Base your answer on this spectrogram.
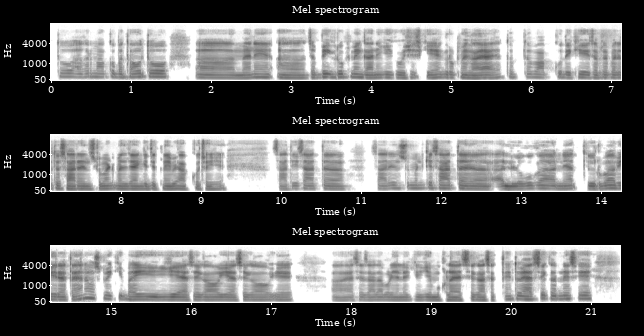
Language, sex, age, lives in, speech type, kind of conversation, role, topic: Hindi, male, 25-29, India, conversation, podcast, guest, Hobby mein community se judkar tumhe kya fayda hua, aur kaise?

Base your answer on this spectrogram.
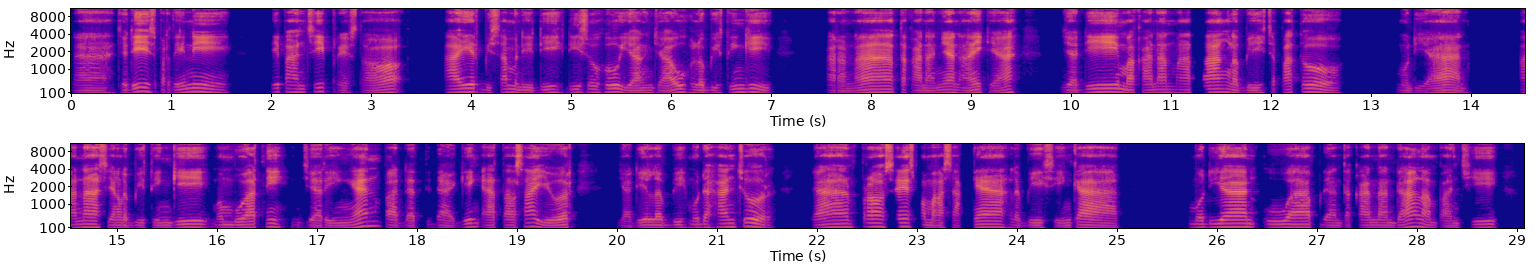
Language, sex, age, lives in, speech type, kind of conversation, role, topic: Indonesian, male, 20-24, Indonesia, read, expert-assistant, expert, Apa yang menyebabkan air mendidih pada suhu tertentu?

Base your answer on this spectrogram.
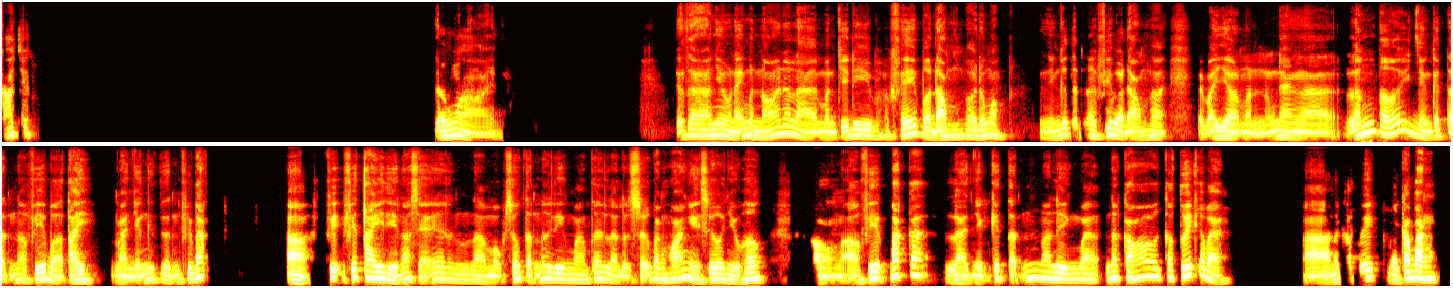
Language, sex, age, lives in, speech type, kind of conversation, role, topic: Vietnamese, male, 20-24, Vietnam, conversation, podcast, guest, Bạn có thể kể về một chuyến đi khiến bạn nhớ mãi không?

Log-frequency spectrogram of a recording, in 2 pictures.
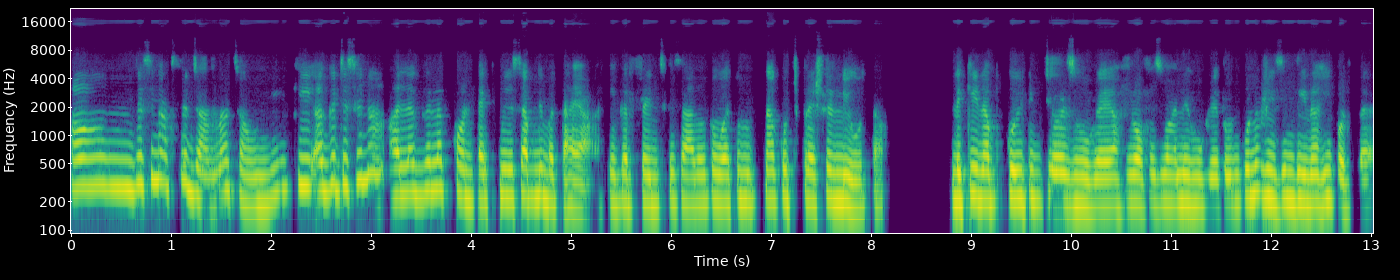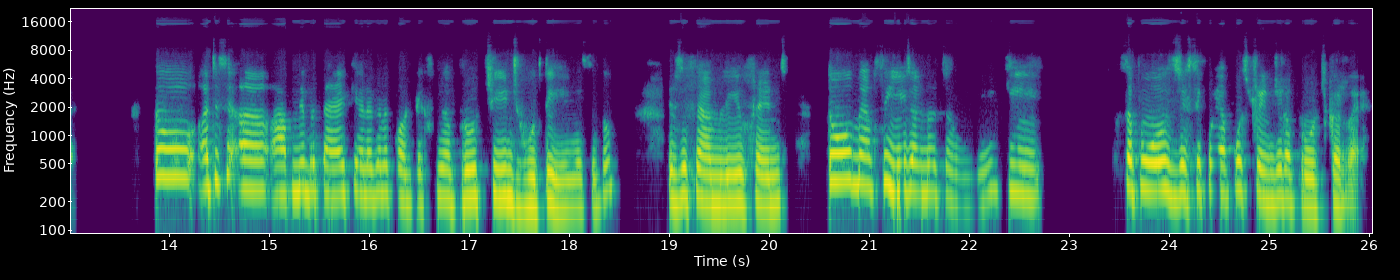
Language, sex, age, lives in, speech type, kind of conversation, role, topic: Hindi, female, 20-24, India, conversation, podcast, host, Jab tumhe kisi cheez ke liye mana karna ho, toh tum kaise bolte ho?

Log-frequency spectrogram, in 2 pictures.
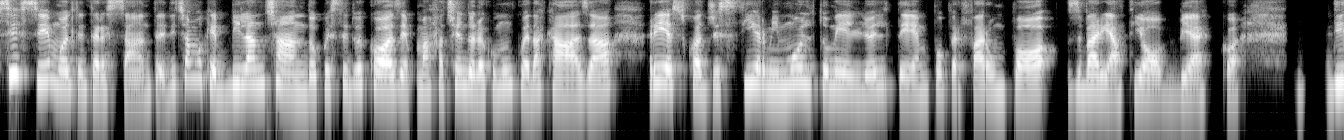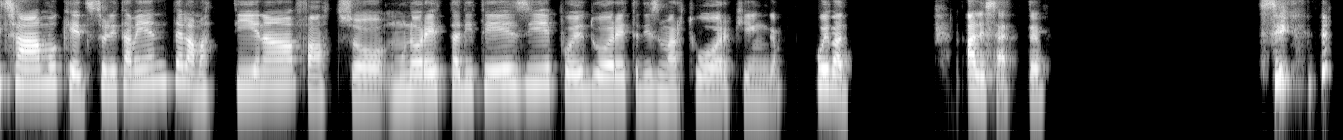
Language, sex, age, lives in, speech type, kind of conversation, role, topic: Italian, female, 20-24, Italy, conversation, podcast, guest, Come riesci a bilanciare tempo libero, lavoro e hobby?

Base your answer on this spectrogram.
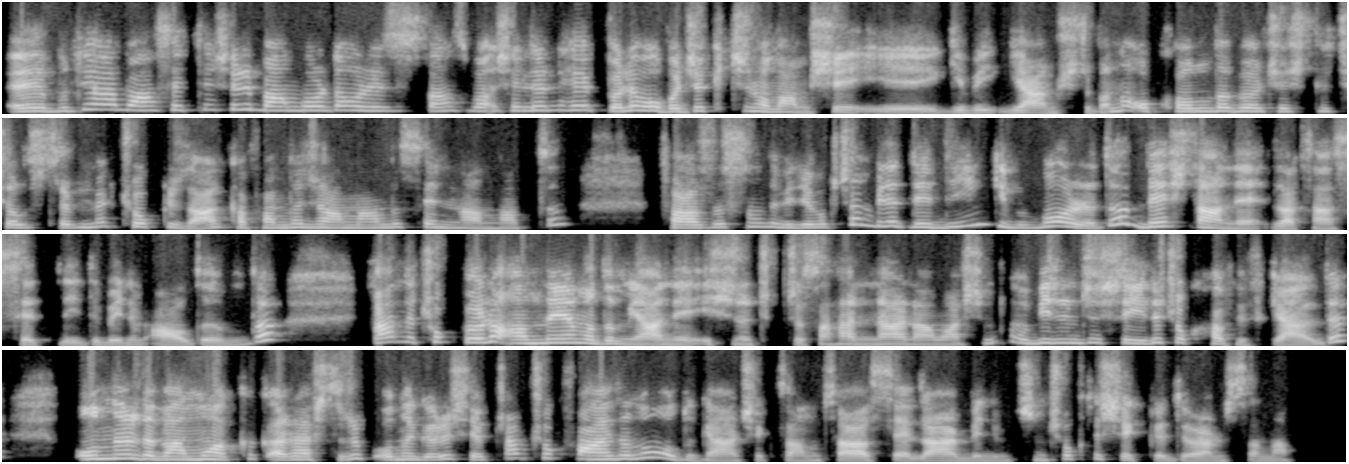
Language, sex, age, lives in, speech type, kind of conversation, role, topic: Turkish, female, 40-44, Greece, conversation, advice, user, İş günümde kısa egzersizleri düzenli olarak nasıl sığdırabilirim?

